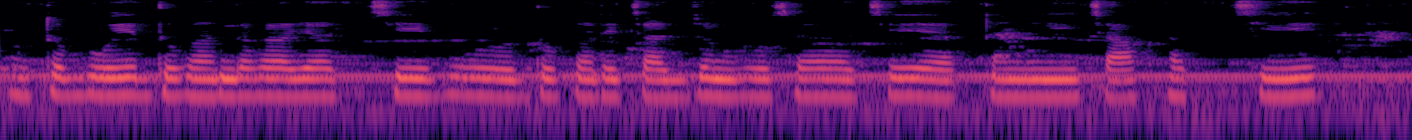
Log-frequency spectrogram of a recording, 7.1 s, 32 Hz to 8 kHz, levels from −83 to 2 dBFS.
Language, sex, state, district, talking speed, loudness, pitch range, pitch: Bengali, female, West Bengal, Kolkata, 120 wpm, -34 LUFS, 175-190 Hz, 180 Hz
